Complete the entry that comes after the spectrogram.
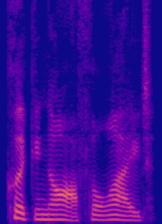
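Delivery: ordinary delivery, nothing marked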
